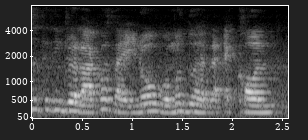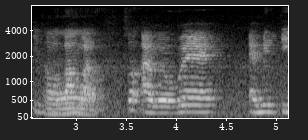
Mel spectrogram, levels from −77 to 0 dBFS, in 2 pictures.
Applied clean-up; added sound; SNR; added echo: none; none; none; none.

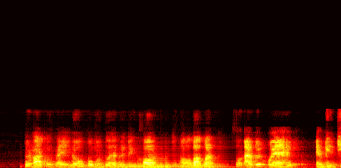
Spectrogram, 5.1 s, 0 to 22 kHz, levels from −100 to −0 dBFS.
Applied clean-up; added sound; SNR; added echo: neural mask model DeepFilterNet 3.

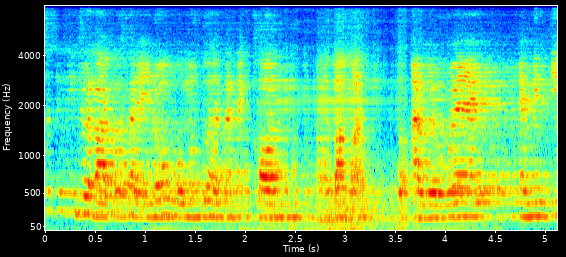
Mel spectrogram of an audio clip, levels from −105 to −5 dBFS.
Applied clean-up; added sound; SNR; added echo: neural separator model SepFormer DNS4.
